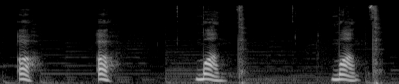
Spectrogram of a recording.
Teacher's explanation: Man versus men. Now, month is pronounced with the uh sound like mug, run, or sun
